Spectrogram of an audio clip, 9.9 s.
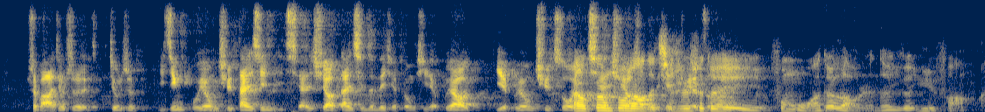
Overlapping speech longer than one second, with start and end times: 5.7-7.3

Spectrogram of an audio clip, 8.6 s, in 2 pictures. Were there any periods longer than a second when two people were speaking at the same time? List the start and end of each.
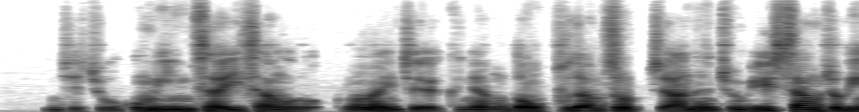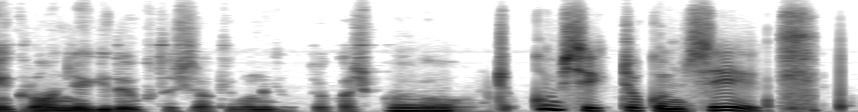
none

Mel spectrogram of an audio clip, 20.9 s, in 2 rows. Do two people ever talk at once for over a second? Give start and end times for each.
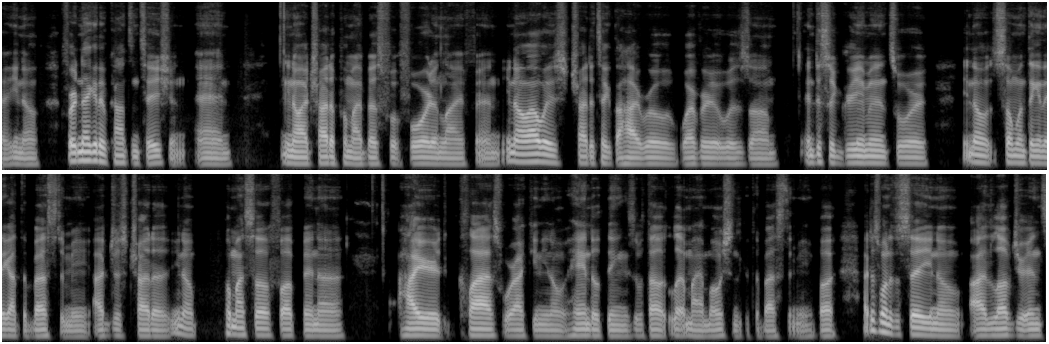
none

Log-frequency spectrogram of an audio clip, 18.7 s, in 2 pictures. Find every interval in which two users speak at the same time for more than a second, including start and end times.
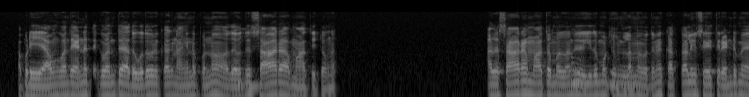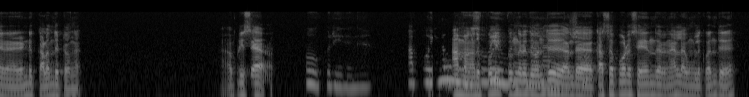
15.0-16.7

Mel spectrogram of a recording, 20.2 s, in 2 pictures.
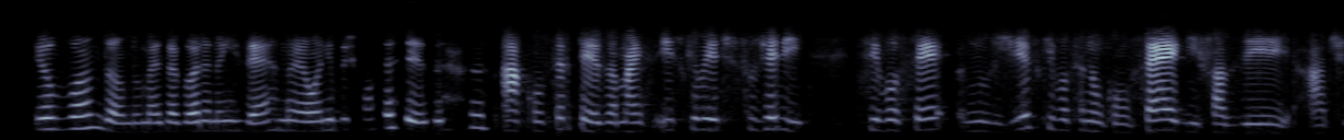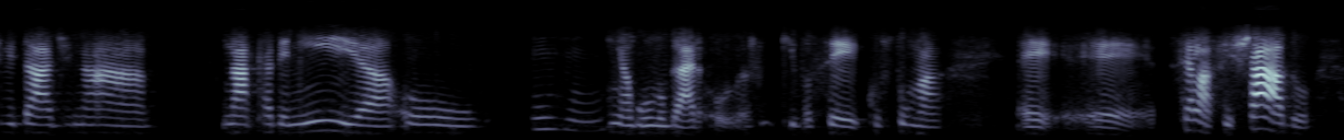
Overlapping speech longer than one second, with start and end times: none

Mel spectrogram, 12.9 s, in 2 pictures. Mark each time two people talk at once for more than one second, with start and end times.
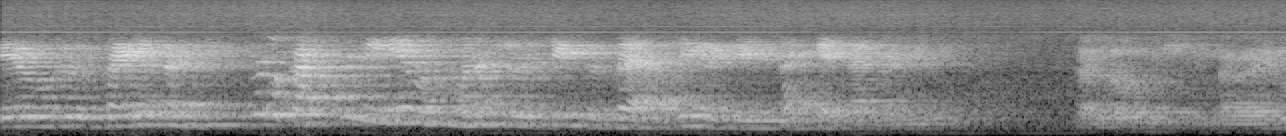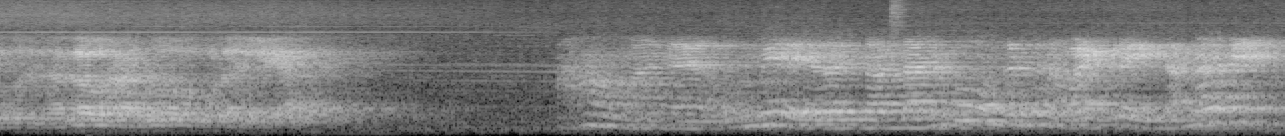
none

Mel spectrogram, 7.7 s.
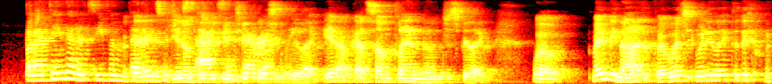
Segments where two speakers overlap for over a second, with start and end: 1.2-3.1

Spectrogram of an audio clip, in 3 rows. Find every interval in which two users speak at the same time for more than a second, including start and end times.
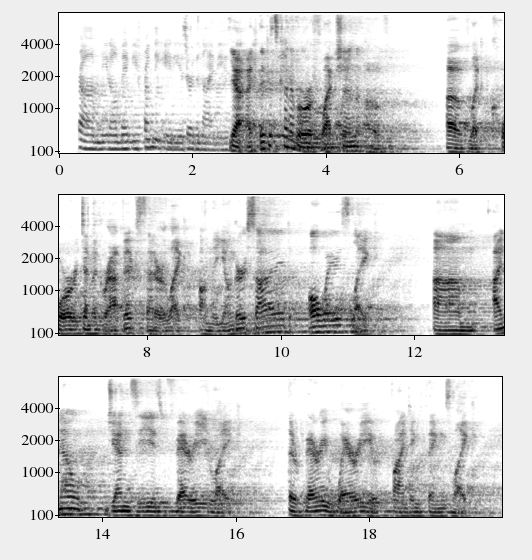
2.6-4.6

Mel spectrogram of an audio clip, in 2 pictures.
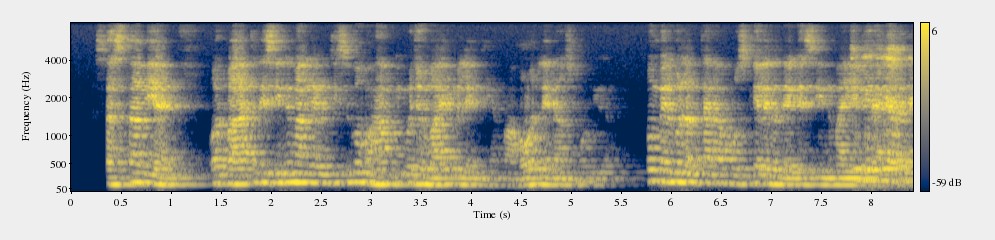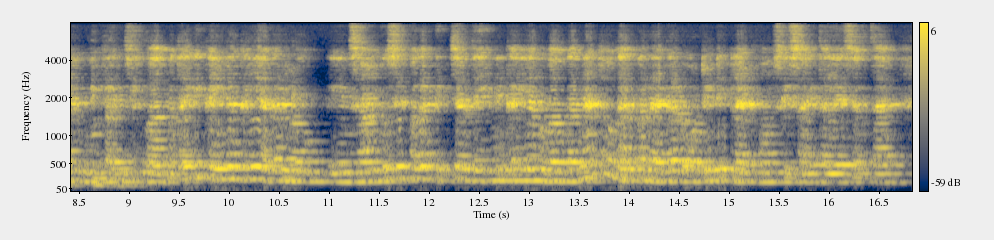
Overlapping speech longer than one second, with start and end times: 7.8-9.3

